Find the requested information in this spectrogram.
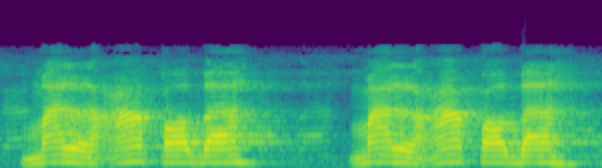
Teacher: Maka ma tidak ada mad tabi'i meskipun alif sakinah sebelumnya fathah. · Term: iltiqa baina as-sakinain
